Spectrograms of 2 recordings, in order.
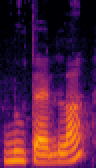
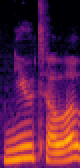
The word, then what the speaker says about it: Nutella: I am Italian, so I normally pronounce this Nutella. That is the Italian name. But I know that in English you pronounce this as Nutella.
